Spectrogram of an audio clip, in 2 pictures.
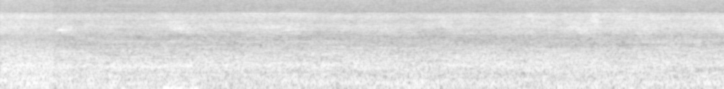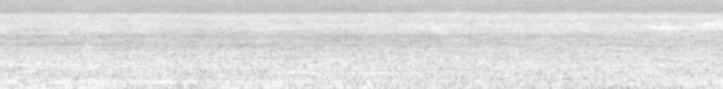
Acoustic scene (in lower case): park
